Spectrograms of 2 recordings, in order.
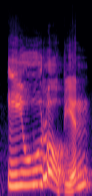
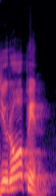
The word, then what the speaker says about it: European: there is no error it is not european it is european you european a european came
